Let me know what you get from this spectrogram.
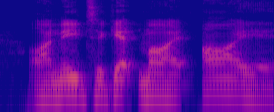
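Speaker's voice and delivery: plain reading voice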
